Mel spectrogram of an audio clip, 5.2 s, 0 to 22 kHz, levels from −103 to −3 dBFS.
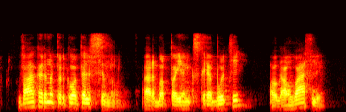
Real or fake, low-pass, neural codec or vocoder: fake; 7.2 kHz; codec, 44.1 kHz, 3.4 kbps, Pupu-Codec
